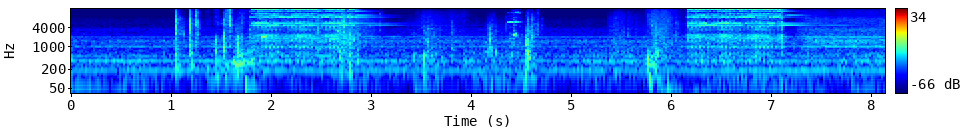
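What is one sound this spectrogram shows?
A handheld device clicks and beeps.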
